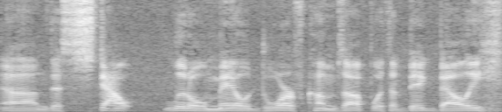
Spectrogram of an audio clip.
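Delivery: ordinary delivery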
